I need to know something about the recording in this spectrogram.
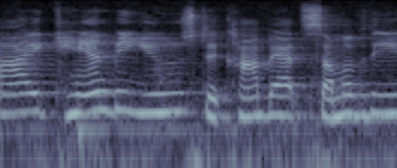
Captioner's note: none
